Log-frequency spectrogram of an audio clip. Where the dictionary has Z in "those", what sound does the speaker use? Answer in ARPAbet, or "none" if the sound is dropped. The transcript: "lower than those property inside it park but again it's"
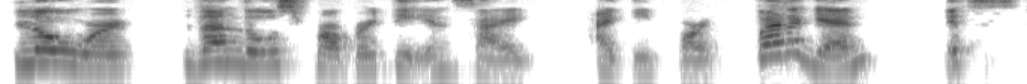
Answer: S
